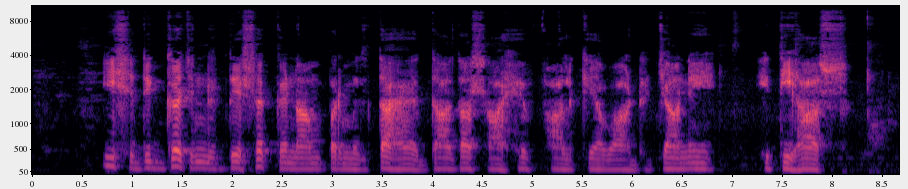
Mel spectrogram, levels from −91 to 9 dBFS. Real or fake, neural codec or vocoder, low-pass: real; none; 9.9 kHz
